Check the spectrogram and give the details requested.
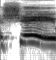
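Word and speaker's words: Xi: be and then the shea which is a if you pronounce it as you would in in chinese uh is the prime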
